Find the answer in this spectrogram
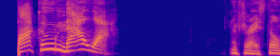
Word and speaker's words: Bakunawa: on a rampage they must track down the bakuwan bakunawa i guess i should say bakunawa i'm sure i still mispronounced it and discover the reason for its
